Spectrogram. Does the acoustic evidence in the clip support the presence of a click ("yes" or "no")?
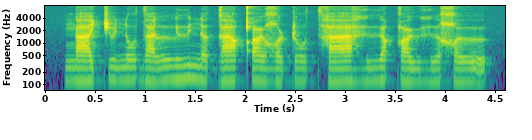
no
